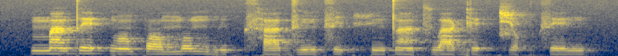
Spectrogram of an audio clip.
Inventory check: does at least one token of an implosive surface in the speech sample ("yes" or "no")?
no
